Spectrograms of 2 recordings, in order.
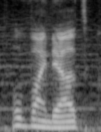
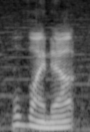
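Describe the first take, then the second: No difference in how they are said.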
